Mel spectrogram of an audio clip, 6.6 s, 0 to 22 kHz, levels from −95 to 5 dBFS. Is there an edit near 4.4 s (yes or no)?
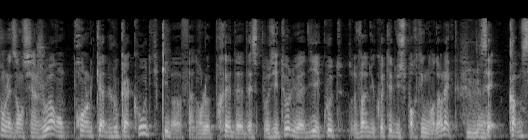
yes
